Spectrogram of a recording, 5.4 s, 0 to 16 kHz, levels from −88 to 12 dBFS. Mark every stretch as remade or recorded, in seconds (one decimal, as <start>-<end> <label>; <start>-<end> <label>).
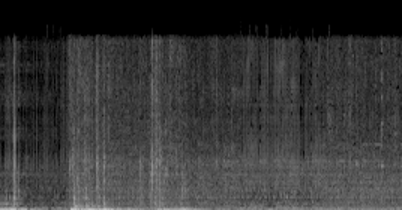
0.0-0.9 remade; 0.9-3.2 recorded; 3.2-4.3 remade; 4.3-5.4 recorded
